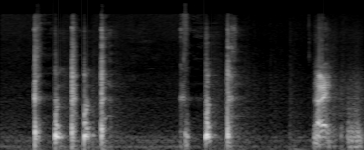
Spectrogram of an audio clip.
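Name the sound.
coughing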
